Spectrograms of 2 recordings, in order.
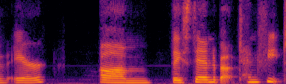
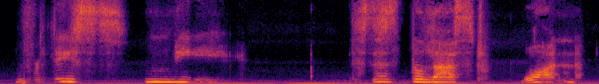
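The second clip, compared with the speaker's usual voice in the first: slow words pushed through gritted teeth; 3 semitones higher, 5 dB quieter than usual. Game master voicing a woman as the players approach her: through gritted teeth. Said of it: "with gritted teeth".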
